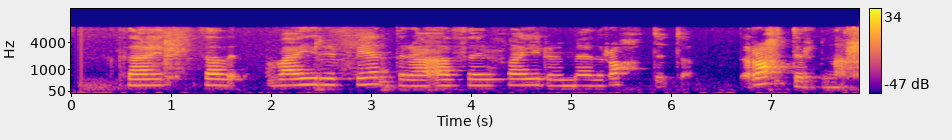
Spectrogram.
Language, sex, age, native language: Icelandic, female, 11, Icelandic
